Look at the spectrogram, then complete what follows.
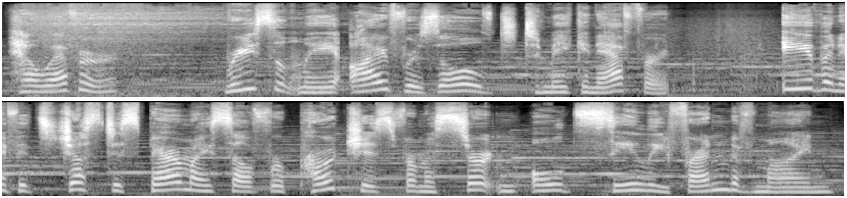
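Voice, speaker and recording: Woman playing an eloquent, serene angel, higher-pitched. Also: music in the background, natural voice. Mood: wry. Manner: eloquent, measured, gently teasing. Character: serene, playful female angel storyteller, ancient and wry. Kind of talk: video game character acting, storybook narration.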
